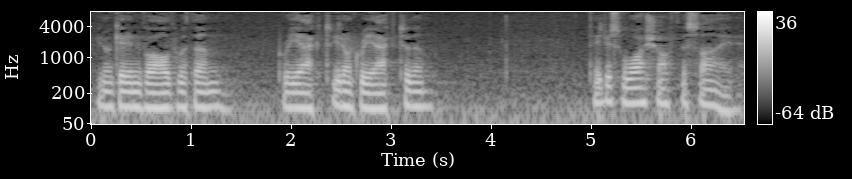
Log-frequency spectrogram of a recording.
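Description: Slow, soft-spoken male meditation guide. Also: on the low side, gravelly, a little hiss or hum. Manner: calm, unhurried, speaks in short phrases with long pauses. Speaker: meditation teacher.

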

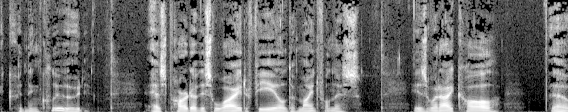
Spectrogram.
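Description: A man giving a gentle, unhurried meditation talk before guiding a sit, with many soft pauses and fillers. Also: deep voice, dry recording. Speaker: meditation teacher. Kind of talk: dharma talk leading into guided meditation. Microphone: computer livestream setup.

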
